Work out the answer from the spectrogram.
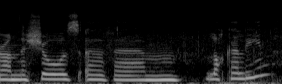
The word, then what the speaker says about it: Loch Aline: the shores of um localeen Loch Allen I think it's pronounced more like lock Allen and it's very picturesque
